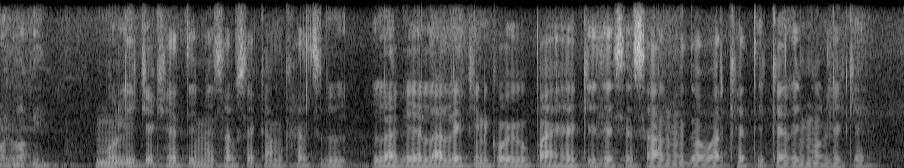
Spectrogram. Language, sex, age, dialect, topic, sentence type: Magahi, male, 25-30, Western, agriculture, question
